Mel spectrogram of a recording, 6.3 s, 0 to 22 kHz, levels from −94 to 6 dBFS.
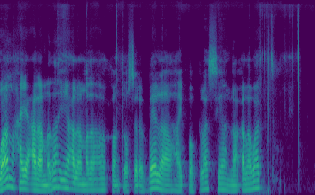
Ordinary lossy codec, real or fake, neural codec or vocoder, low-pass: none; fake; codec, 44.1 kHz, 2.6 kbps, SNAC; none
